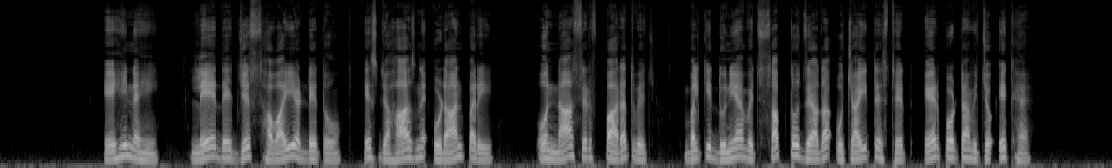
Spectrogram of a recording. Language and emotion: Punjabi, neutral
